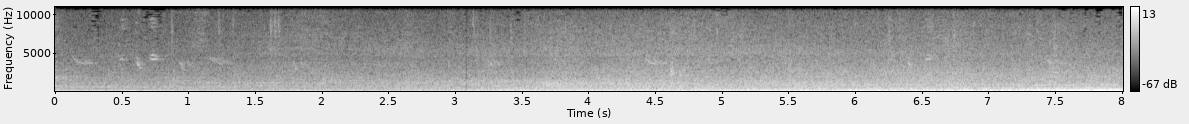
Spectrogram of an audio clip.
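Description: A motor vehicle going by on the road, a rumble that swells steadily louder through the second half.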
